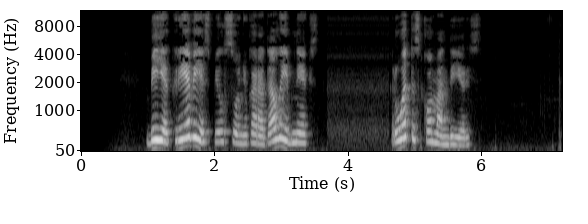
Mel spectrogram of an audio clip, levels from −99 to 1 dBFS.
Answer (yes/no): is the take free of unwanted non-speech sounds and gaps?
yes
